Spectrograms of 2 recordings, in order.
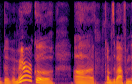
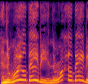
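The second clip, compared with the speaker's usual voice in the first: high, excited mock announcer; mock the hype in a much higher voice; gushing news mimicry; 4 dB louder than usual. Mocking the nightly news about the royal baby, gushing high.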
